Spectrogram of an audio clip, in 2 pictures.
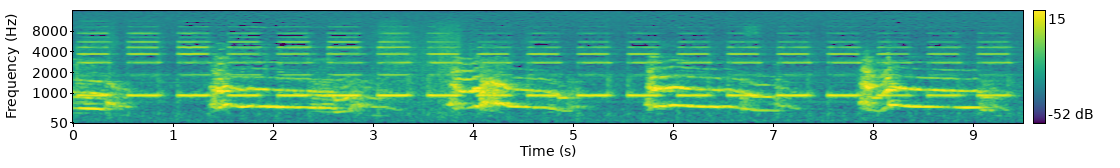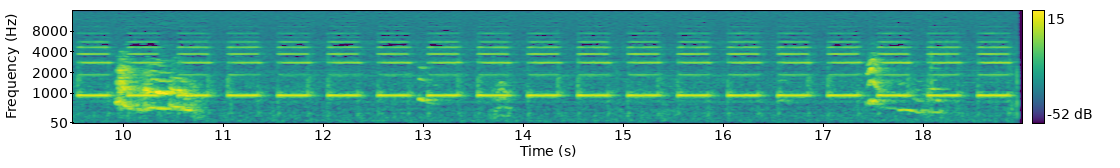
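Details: Howling from Jax, a family dog bothered by the bedside alarm clock: five short, bent howls about every two seconds, then fading yelps, with rapid alarm beeping throughout.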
